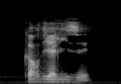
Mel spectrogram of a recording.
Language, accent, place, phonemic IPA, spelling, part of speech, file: French, France, Lyon, /kɔʁ.dja.li.ze/, cordialiser, verb, LL-Q150 (fra)-cordialiser.wav
- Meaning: to cordialize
